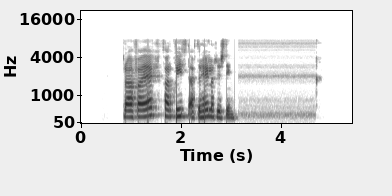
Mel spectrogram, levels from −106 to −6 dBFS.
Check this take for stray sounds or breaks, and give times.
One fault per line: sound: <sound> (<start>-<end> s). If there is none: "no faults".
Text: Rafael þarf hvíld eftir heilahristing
no faults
